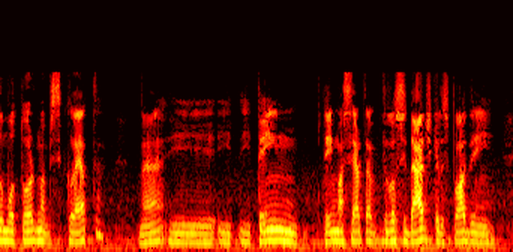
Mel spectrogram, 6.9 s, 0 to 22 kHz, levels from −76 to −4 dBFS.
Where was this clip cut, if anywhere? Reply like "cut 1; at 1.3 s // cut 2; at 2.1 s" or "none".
none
